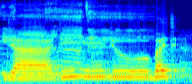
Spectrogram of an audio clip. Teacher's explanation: Ketika mati suaranya mantul.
